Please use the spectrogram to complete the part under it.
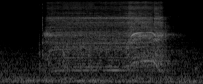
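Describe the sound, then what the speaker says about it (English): A power drill fitted with a plain bit bores through wood, giving one whining burst of just over a second that rises near its end, close and moderately loud. "drill down through where you made your mark"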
